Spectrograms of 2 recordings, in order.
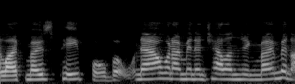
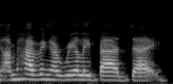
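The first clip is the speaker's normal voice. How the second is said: normal talking voice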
